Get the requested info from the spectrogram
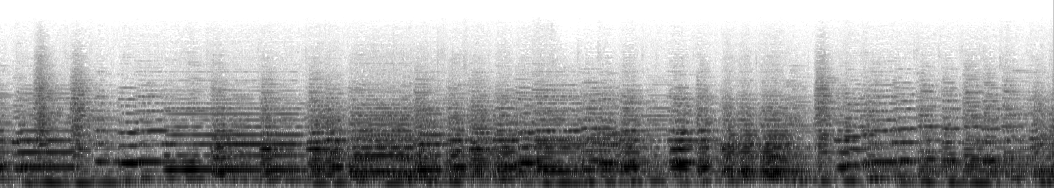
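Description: Wurlitzer theatre pipe organ playing a slow ballad: sustained chords on the manuals over a pedal bass line, the harmony shifting every second or so.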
